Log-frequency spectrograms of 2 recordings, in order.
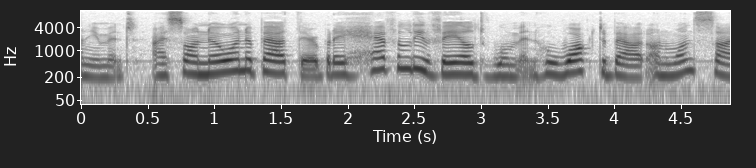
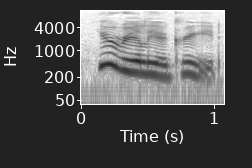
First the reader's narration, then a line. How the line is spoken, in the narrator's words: exclaimed Mr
